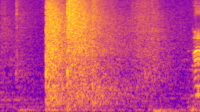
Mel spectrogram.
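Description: Boxing glove punches landing on a trainer's punch mitt: one sharp smack about half a second in, followed by a few lighter hits.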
